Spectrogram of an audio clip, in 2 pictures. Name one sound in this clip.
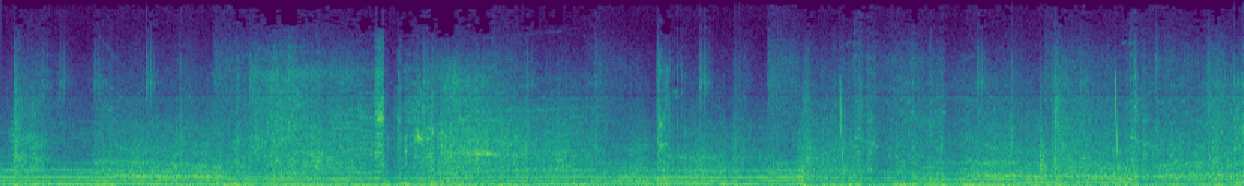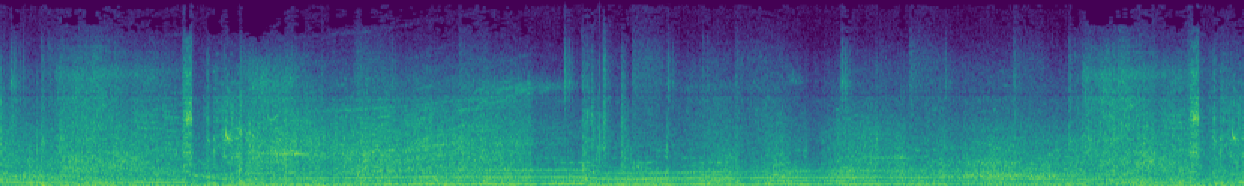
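A muscle car engine roars at high revs.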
